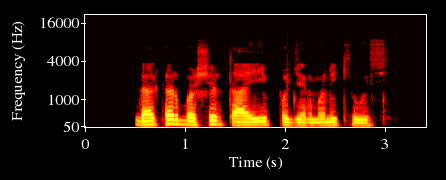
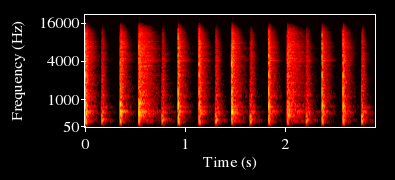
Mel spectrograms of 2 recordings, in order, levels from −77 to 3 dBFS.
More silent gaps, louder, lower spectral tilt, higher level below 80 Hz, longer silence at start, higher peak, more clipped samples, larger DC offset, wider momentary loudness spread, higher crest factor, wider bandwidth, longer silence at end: first, 1.89-1.94 s vs none; first, -17 LUFS vs -25 LUFS; first, -8.5 dB/octave vs -0.5 dB/octave; first, -50 dBFS vs -82 dBFS; first, 0.5 s vs 0 s; about the same, -2 dBFS vs 0 dBFS; neither; neither; first, 8 LU vs 4 LU; second, 16 dB vs 28 dB; second, 8.8 kHz vs over 20 kHz; first, 0.55 s vs 0.1 s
